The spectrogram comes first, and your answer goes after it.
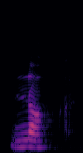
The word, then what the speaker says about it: knock: Here also we say knee, knife, knock, no. The K is silent and not pronounced.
